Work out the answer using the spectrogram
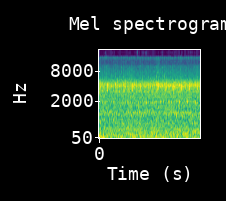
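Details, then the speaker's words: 2007 Toyota Vios after AC system flush, new compressor and new valve: quiet steady idle with AC running, soft even hiss, no knocks, rattles or squeals; engine and compressor running normally. "เสียงการทำงานเงียบนะครับอ่ามีเสียงเงียบนะครับเครื่องยนต์ทำงานปกติ"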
